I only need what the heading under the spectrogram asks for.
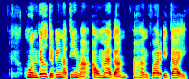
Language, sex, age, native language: Icelandic, female, 20-29, Slovak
